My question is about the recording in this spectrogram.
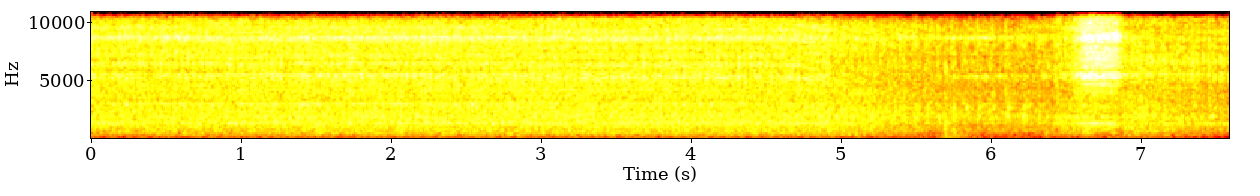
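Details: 1950 Plymouth, long sitting, fed gas by pouring, idling at 620 rpm: low idle with an uneven chuff and occasional dropped beats; possibly missing.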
